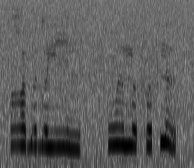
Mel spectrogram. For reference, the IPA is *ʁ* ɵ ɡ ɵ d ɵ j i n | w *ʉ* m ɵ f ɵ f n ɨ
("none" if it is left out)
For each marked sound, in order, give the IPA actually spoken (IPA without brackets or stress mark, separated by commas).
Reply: ʁ, ɨ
